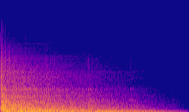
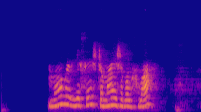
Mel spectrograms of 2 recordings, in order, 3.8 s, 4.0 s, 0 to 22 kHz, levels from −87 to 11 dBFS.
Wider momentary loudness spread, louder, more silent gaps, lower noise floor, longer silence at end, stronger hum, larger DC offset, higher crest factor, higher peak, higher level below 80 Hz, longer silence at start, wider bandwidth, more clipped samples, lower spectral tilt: first, 20 LU vs 10 LU; first, -19 LUFS vs -23 LUFS; neither; second, -44 dBFS vs under -90 dBFS; first, 0.6 s vs 0.45 s; neither; neither; about the same, 16 dB vs 20 dB; first, 0 dBFS vs -6 dBFS; first, -18 dBFS vs -68 dBFS; second, 0 s vs 0.95 s; second, 3.2 kHz vs 4.5 kHz; neither; first, -11.5 dB/octave vs -8.5 dB/octave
